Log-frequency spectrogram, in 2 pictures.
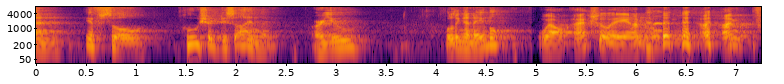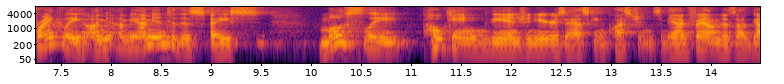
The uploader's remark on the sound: the full Shannon Luminary Lecture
